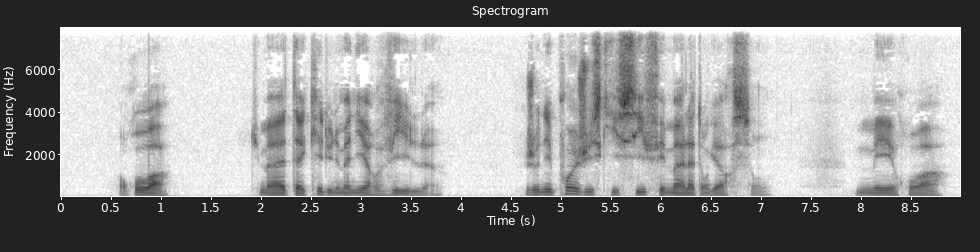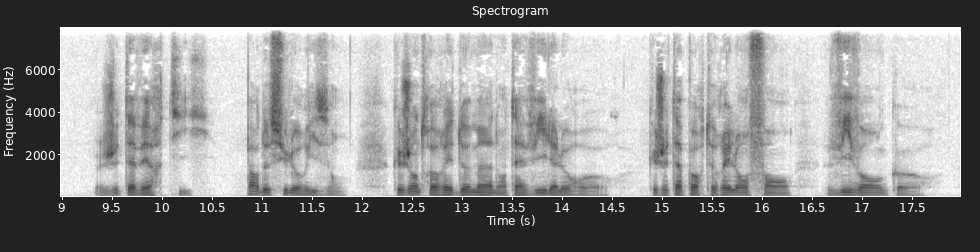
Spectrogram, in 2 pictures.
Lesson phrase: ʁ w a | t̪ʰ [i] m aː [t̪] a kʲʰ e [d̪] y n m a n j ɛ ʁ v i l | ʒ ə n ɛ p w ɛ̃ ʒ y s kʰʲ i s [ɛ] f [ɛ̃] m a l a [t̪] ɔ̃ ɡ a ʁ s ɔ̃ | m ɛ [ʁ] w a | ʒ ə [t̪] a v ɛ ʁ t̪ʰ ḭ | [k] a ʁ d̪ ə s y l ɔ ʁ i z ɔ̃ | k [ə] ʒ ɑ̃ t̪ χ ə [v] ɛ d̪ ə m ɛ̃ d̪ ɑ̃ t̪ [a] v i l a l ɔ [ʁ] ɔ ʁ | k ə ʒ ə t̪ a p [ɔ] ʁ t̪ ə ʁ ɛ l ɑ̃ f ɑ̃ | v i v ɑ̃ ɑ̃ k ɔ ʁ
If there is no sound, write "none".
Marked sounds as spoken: y, t̪, d̪, i, ɛ, t̪, ʁ, t̪, p, ə, ʁ, a, ʁ, ɔ

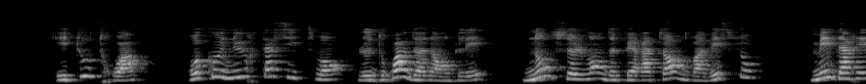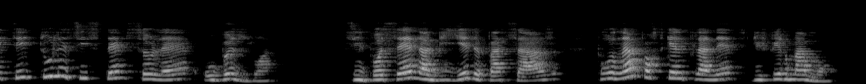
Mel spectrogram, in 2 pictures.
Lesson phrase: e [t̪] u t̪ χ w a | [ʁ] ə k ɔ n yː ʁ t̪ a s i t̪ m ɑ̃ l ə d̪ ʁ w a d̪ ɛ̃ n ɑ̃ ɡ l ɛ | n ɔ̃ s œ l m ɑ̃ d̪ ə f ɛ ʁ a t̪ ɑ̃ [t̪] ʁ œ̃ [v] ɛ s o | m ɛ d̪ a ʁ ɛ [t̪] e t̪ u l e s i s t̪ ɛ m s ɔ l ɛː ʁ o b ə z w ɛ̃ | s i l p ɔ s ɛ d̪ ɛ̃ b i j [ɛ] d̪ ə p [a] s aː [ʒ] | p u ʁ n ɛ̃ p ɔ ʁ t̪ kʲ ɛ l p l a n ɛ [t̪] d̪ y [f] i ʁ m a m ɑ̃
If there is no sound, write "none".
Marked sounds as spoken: t̪, ʁ, d̪, v, t̪, ɛ, a, ʒ, t̪, f

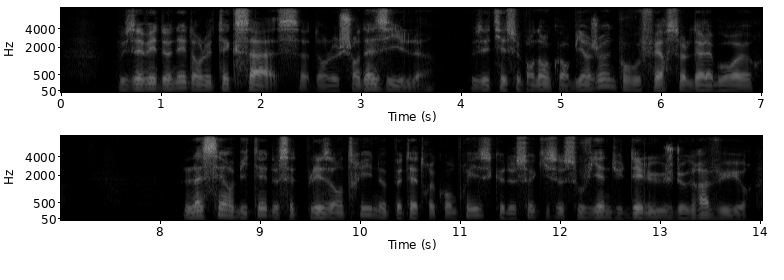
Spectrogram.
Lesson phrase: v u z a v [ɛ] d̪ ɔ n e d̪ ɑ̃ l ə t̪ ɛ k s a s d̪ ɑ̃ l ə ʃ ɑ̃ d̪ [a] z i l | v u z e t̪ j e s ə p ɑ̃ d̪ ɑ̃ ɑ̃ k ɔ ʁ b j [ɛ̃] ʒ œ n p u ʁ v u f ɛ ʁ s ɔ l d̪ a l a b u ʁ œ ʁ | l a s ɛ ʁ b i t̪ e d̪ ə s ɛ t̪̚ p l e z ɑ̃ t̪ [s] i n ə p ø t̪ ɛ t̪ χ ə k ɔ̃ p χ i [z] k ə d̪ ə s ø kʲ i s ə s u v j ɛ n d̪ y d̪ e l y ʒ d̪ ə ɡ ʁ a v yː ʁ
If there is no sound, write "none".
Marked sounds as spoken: e, a, ɛ̃, χ, z

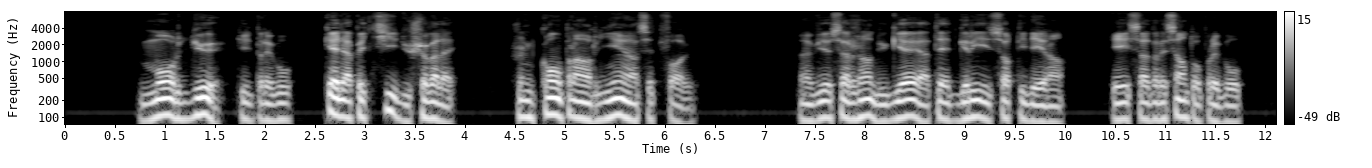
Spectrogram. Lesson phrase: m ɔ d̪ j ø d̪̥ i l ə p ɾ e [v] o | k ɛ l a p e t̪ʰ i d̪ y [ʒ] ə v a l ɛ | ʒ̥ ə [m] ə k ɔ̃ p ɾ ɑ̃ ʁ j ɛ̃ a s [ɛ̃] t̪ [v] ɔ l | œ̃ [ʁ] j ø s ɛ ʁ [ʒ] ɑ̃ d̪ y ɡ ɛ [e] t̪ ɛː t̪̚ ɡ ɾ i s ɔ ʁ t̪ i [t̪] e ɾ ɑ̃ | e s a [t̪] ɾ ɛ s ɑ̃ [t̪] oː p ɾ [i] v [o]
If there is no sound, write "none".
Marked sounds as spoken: v, ʃ, n, ɛ, f, v, ʒ, a, d̪, d̪, t̪, e, o

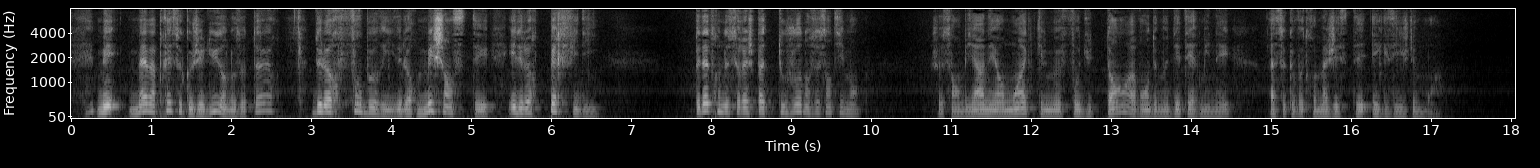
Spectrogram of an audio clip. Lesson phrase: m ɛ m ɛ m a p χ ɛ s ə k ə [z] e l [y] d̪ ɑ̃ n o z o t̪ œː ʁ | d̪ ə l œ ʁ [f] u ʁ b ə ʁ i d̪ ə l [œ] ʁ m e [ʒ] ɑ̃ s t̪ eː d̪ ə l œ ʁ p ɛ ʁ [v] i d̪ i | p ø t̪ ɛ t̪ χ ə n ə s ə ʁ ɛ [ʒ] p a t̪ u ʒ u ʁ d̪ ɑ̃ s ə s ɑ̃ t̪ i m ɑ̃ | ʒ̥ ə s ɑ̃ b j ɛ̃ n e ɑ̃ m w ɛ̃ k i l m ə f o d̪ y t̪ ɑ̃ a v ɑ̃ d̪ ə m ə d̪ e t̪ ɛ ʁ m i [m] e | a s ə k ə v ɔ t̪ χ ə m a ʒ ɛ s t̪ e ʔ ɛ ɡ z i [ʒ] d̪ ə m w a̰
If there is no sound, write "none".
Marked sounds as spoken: ʒ, y, f, œ, ʃ, f, ʒ, n, ʒ

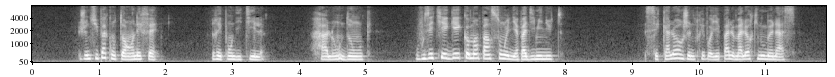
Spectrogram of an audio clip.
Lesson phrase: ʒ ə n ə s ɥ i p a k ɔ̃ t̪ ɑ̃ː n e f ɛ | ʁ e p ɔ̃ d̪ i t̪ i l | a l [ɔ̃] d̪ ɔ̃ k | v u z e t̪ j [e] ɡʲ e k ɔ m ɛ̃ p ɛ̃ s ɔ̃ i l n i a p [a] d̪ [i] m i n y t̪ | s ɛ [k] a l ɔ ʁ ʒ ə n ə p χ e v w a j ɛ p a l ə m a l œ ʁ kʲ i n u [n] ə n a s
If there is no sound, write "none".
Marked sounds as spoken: ɔ̃, e, a, i, k, m

